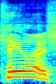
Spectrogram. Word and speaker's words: Kayla: bow, We also have a Project for Awesome message from James to Kayla, rhymes with Venezuela. I want to give a shout out to my wife, Kayla.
